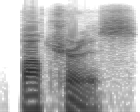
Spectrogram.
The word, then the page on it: buttress: American English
